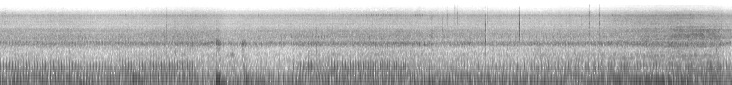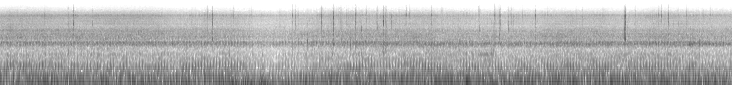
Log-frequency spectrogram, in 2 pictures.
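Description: Motorcycle running as it climbs a hill road, with low wind rumble on the microphone throughout. A brief swell of another sound comes about halfway, and scattered sharp ticks come in the second half.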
